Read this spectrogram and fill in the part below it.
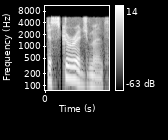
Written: discouragement

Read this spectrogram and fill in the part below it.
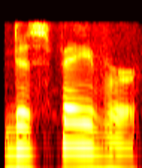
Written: disfavor

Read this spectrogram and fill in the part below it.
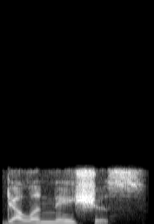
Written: gallinaceous

